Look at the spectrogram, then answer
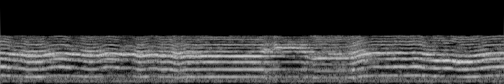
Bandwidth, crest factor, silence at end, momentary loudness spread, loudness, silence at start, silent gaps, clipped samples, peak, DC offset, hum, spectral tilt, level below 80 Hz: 4 kHz; 10 dB; 0 s; 3 LU; -17 LUFS; 0 s; none; under 0.1%; -8 dBFS; under 0.1%; none; 0 dB/octave; -66 dBFS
